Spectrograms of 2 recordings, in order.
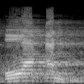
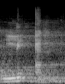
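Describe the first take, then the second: First: The first vowel is an open 'a' sound. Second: The first vowel is a close 'i' sound. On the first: The speaker calls it right. "yang betul adalah la'an" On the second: The speaker calls it wrong. "bukan li'an"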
